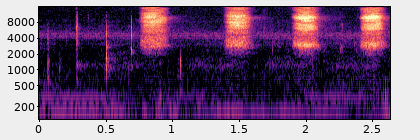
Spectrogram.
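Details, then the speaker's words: 1991 Cadillac Brougham, check-engine code 32 in cold weather, with vacuum applied to the EGR valve. Four short, sharp hisses, about two a second, one per pump stroke, and the valve won't move; a ruptured EGR diaphragm, fixed with a new OEM valve. "and it just doesn't do anything you can even hear the [Music] hissing so this EGR valve was stuck closed which set the code"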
